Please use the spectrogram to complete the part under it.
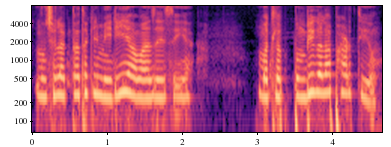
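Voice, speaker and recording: A woman's voice: sits high, little pitch movement, normal speed, dark tone, no room sound, studio quality. A woman voicing a young new bride who asks polite, curious questions.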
